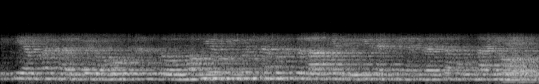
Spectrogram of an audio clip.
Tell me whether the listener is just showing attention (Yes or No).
Yes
